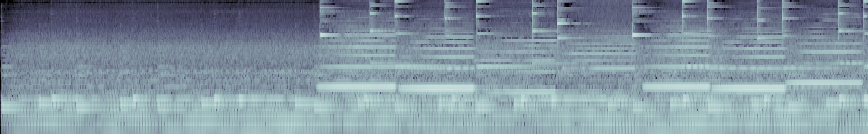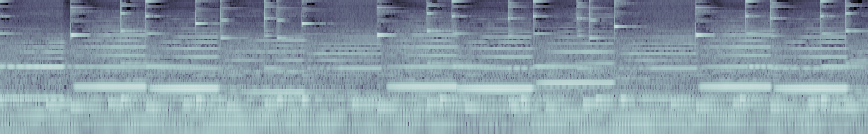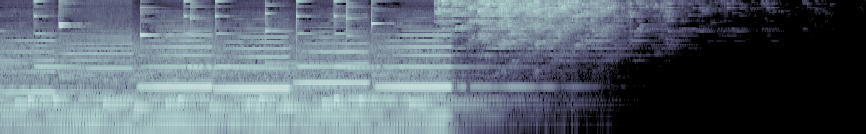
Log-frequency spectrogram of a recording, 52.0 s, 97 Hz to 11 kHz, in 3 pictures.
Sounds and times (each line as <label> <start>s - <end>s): strings 0.0s - 48.2s
harp 0.0s - 49.5s
clarinet 6.1s - 45.2s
